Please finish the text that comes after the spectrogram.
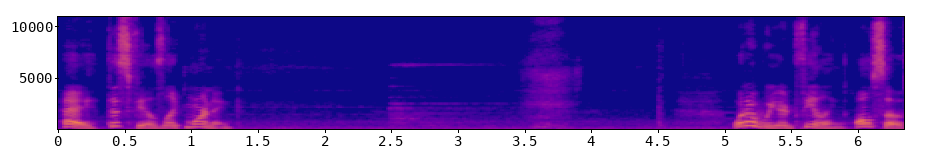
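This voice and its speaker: A cheerful, eager young swordswoman, voiced by a woman reading a game aloud, in a bubbly, chatty voice at ordinary pitch. She talks quickly and brightly about what excites her. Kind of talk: reading a game's story aloud on stream.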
